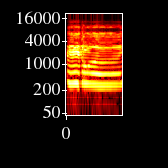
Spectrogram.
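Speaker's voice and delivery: very high, loud, goofy, stupid-sounding voice. Retelling what the person in the truck said to the speaker, stupid voice. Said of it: "The person had a stupid voice".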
